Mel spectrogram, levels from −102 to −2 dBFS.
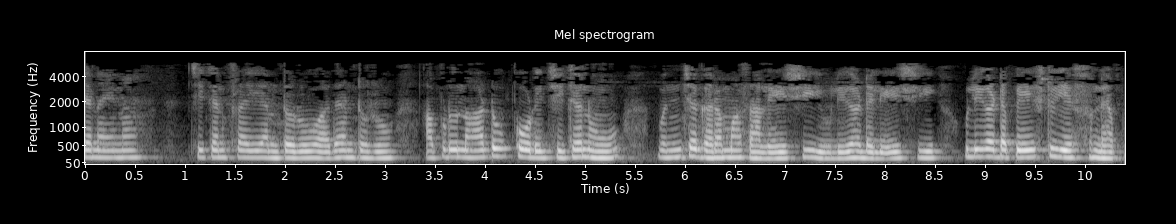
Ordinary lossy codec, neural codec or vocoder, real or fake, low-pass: MP3, 24 kbps; none; real; 7.2 kHz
